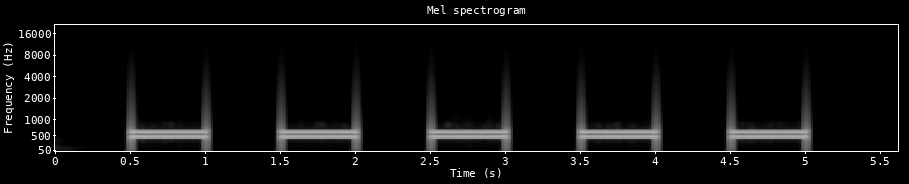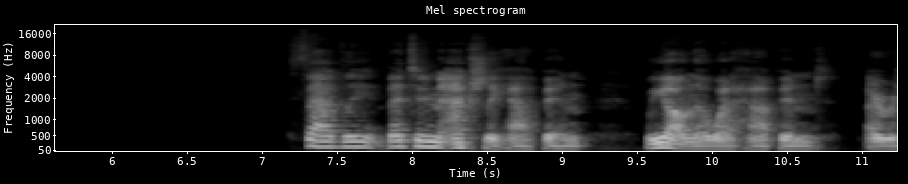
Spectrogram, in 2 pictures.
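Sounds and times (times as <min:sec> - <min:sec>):
telephone busy signal of low dual tone beeps: 0:00.5 - 0:05.0
speech: 0:07.3 - 0:11.2.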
